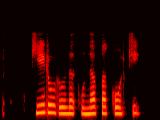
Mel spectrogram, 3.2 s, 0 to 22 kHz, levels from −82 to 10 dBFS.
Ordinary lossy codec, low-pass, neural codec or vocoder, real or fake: MP3, 64 kbps; 7.2 kHz; codec, 16 kHz, 0.5 kbps, FunCodec, trained on Chinese and English, 25 frames a second; fake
